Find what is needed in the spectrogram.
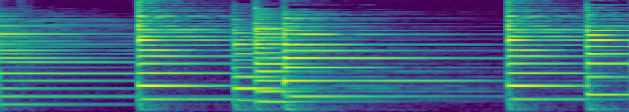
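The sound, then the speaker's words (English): Guitar playing a solo line that moves upward, made of several clear plucked notes, each ringing and slowly decaying into the next, played alone with no voices. “the guitar solo moves up while the bass and the harmony moves down. So the guitar solo goes like this.”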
